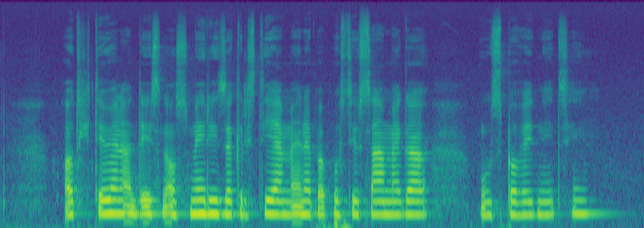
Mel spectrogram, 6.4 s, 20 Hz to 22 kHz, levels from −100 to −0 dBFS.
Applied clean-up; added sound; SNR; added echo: none; none; none; none.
